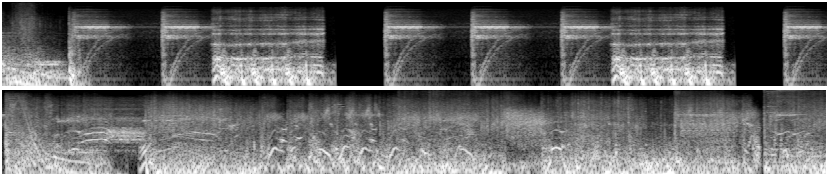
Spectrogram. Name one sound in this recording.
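Fighting game punches and kicks land with sharp thuds and slaps.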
